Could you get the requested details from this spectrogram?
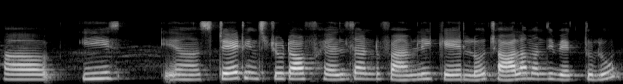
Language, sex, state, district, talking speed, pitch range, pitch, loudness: Telugu, female, Andhra Pradesh, Annamaya, 115 wpm, 225-265 Hz, 250 Hz, -16 LUFS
